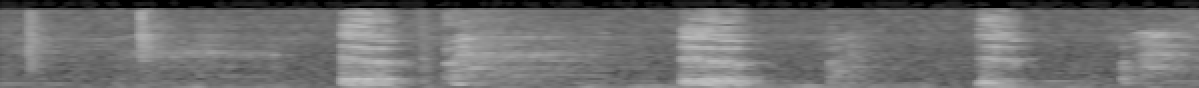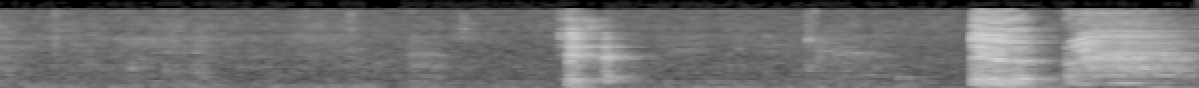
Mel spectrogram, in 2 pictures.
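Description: A run of about six short belches of varying loudness over nine seconds in a quiet room, the last one loudest; repeated burping.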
